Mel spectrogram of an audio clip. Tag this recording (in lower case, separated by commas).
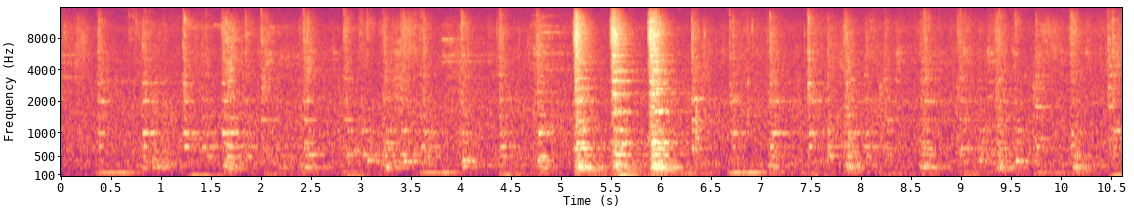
pizzicato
